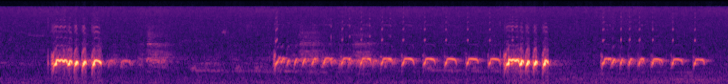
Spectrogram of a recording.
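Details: Local zebra dove alternating loud, rapid, trilled coo bursts with long even trains of softer repeated coos, about a dozen notes in the longest run.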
